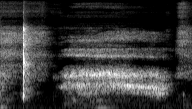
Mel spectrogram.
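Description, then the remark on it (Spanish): Someone imitates heavy, menacing breathing, like the killer Michael watching through a window in a film scene: a sharp intake, then a long, raspy, drawn-out breath, with another breath starting right at the end. No speech. “Como si fuera Michael mirándola, respirando, en plan,”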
